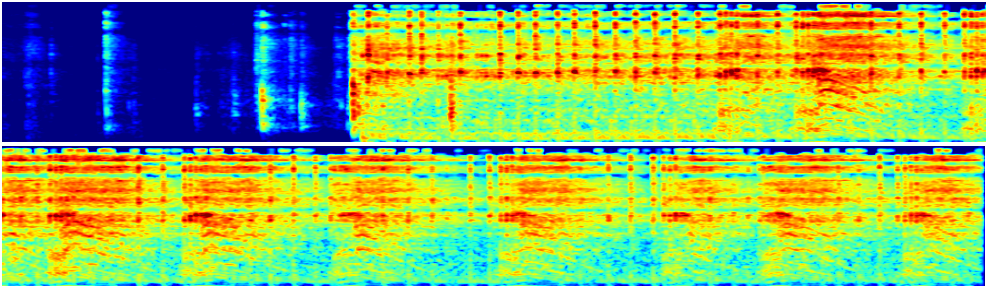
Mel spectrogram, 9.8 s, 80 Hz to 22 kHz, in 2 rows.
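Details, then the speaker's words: Stihl MS361 Farm Boss chainsaw, not held wide open: roaring with a loud, harsh, clattering chain noise because the chain is sitting on the wrong sprocket. "That is the wrong sprocket that chain is setting on. That's why I don't want to hold it wide open because it'll mess something up."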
